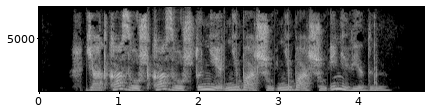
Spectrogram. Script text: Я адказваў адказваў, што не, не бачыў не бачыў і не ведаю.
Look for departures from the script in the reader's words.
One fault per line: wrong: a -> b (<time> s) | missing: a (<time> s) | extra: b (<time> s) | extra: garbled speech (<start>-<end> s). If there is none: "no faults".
no faults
